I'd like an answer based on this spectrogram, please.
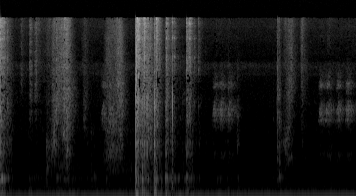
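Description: Handling noise: a click, then rustling and a loud cluster of knocks and clicks as the recording phone is moved and set down. A few faint high squeaks follow near the end.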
